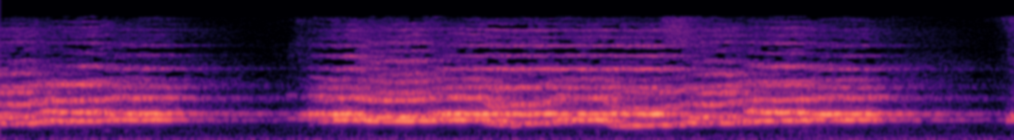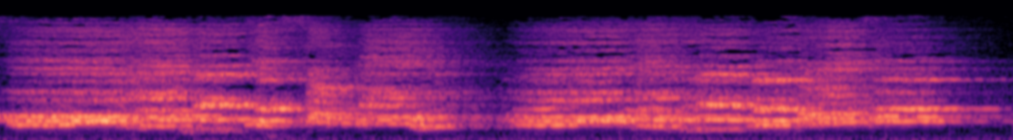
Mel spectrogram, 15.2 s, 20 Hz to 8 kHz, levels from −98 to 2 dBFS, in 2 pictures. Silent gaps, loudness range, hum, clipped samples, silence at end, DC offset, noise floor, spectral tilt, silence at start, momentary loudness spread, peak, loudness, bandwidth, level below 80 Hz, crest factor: none; 5 LU; none; under 0.1%; 0.1 s; under 0.1%; -55 dBFS; -7 dB/octave; 0 s; 11 LU; -8 dBFS; -26 LUFS; 5.8 kHz; -70 dBFS; 18 dB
